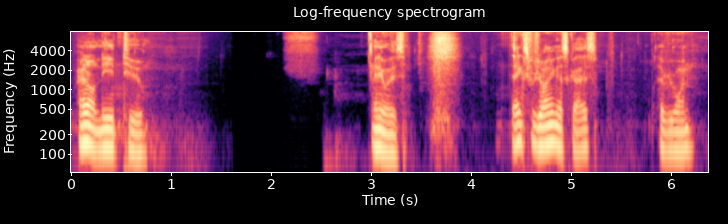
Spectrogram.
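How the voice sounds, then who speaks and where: A man's voice: medium pitch, unhurried, a bit bright, dry recording. A man hosting a podcast in casual, joking banter while sniffling. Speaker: podcast host. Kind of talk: casual chat.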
